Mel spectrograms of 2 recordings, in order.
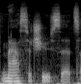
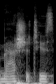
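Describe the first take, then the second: First: The word is said with a standard pronunciation. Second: The word is said with a jokey, odd pronunciation. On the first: It is the normal way to say it. The speaker calls it right. "I know how to pronounce it" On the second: It is a running joke. The speaker calls it wrong. "I made a joke about Massachusetts, and now it's like I say Massachusetts"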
